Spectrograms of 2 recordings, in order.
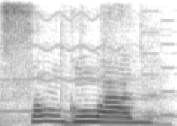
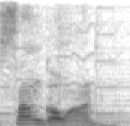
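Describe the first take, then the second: First: The name is said with a French pronunciation. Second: The name is said with a plain English pronunciation.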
